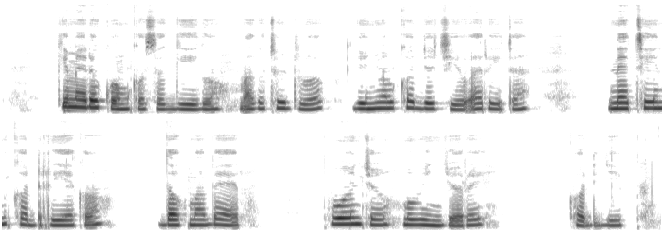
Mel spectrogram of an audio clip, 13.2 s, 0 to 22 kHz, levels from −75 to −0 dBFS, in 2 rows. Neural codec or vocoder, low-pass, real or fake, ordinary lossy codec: none; 19.8 kHz; real; none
